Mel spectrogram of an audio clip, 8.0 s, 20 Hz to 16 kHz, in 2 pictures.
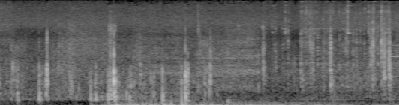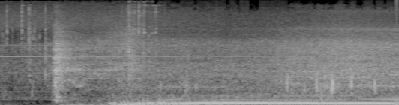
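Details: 1984 Maserati Biturbo with a fuel-injected engine swapped from a 1989 Biturbo and a new fuel pump fitted for hesitation. After clicking and handling, it settles into a steady, low, even warm idle, quieter than the choked cold start, with no misses or knocks.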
